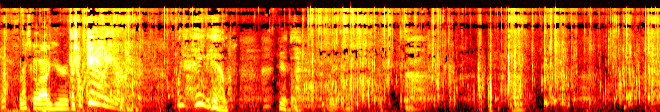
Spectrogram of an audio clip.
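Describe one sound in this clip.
Water laps gently against stones nearby.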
